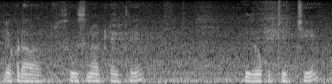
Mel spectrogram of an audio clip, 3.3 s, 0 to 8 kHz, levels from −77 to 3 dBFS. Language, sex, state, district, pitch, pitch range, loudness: Telugu, male, Andhra Pradesh, Srikakulam, 125 Hz, 115-135 Hz, -18 LUFS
